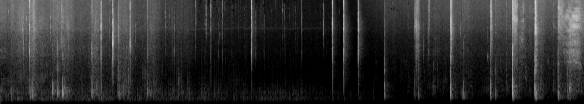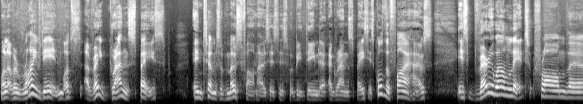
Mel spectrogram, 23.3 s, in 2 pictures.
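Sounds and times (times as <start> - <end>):
footsteps climbing steps inside a farmhouse: 0.0 - 3.1
speech: 11.7 - 23.3.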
